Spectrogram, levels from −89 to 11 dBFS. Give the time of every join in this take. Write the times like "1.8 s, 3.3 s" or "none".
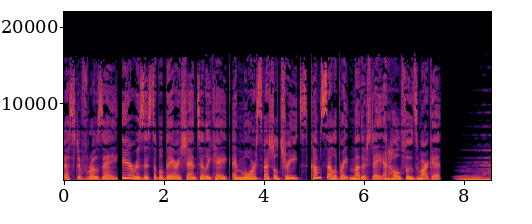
7.7 s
